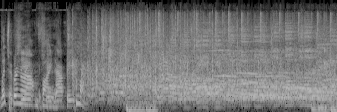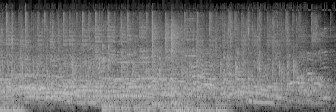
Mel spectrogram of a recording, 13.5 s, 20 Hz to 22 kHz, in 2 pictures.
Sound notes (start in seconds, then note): 1.9 audience applauding and jeering; 8.6 funky music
